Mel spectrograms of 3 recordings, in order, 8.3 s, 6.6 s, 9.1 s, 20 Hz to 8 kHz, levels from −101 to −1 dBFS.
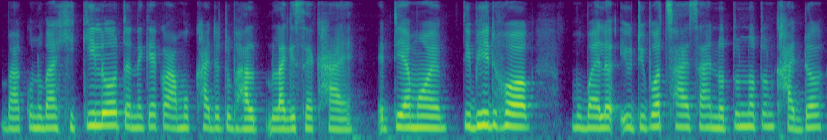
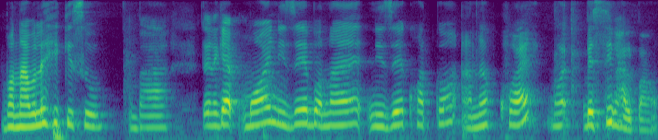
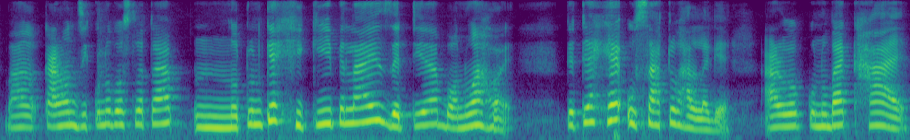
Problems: none marked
